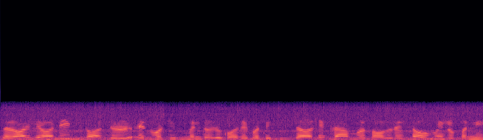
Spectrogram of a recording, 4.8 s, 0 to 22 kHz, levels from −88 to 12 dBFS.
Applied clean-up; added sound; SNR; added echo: none; Thunder / Rain; 12 dB; none.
